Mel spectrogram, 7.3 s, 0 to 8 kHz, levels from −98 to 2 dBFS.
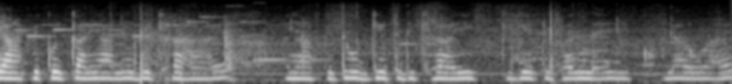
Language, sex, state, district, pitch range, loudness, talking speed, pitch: Hindi, male, Bihar, East Champaran, 205-220 Hz, -23 LUFS, 205 wpm, 210 Hz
